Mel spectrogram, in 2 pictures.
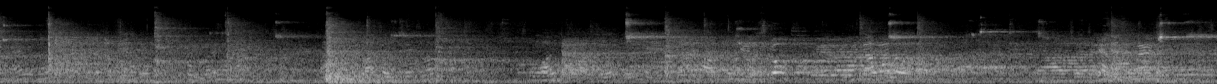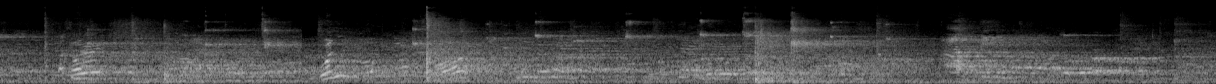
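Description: Shuttlecocks are struck sharply with rackets, echoing in a large hall.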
